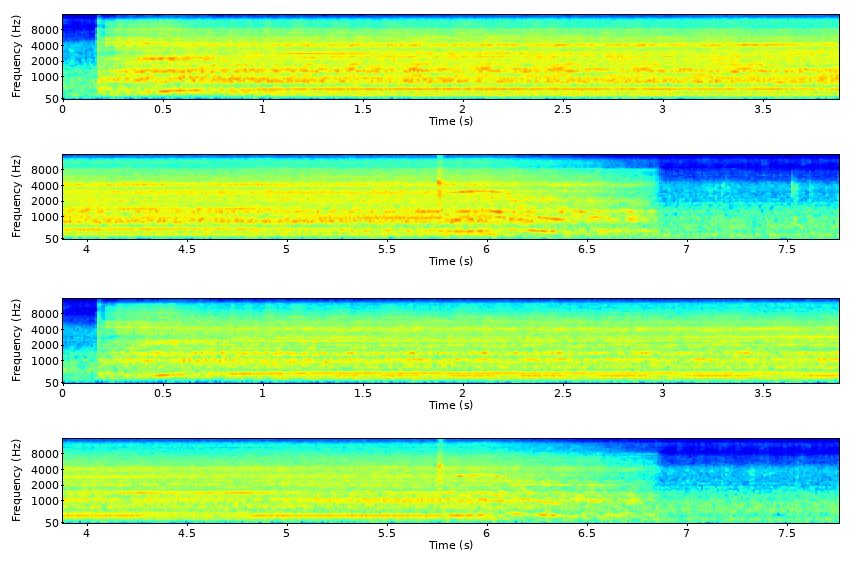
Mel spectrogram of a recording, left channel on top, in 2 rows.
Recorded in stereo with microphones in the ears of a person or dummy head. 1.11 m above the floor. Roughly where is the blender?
Centre.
